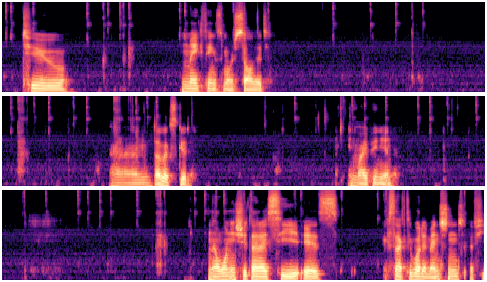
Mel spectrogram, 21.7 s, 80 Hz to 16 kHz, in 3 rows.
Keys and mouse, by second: 0.3 Tab, 1.5 Tab, 2.4 ctrl+r, 3.9 Tab, 8.2 Tab, 8.7 Tab, 9.3 Tab, 9.7 space, 11.2 Tab, 13.3 a, 13.9 a, 17.4 Tab, 18.1 Tab, 18.2-19.4 middle drag, 18.4 Tab, 19.4 g, 19.7 g, 20.8 o.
